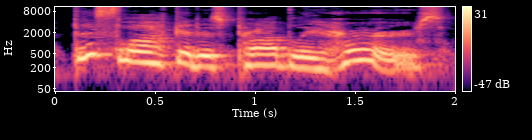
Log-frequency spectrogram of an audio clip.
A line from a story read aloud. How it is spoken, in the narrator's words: Ronnie said excitedly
